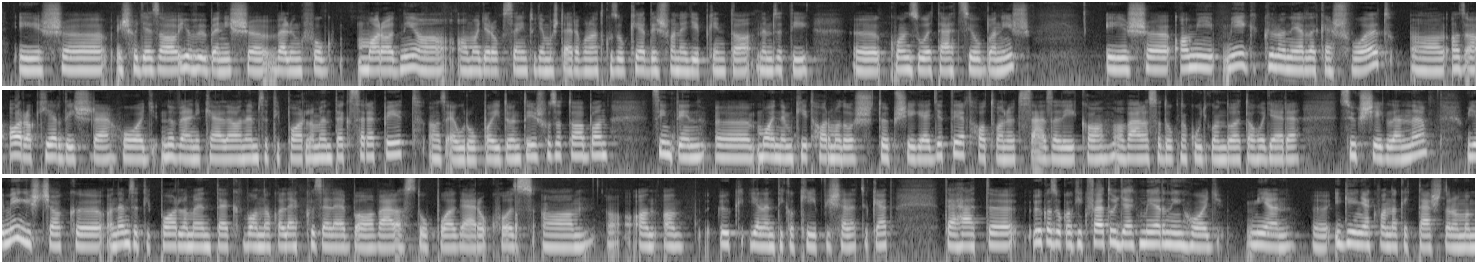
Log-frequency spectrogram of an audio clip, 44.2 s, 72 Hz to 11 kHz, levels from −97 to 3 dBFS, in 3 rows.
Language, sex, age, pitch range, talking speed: Hungarian, female, 20-39, 185-205 Hz, 120 wpm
